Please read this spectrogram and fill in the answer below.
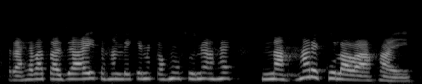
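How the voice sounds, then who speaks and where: Woman doing a fretful old village mother-in-law, high voice, Awadhi accent, plaintive grumbling, cartoon comedy, dull audio. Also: lightly acted. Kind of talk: comedy cartoon monologue in rural dialect.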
